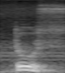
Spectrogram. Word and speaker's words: tous: Então, por exemplo, quando eu quero agradecer a várias pessoas, né, eu posso falar merci à tous. Aí nesse caso eu pronuncio o S.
